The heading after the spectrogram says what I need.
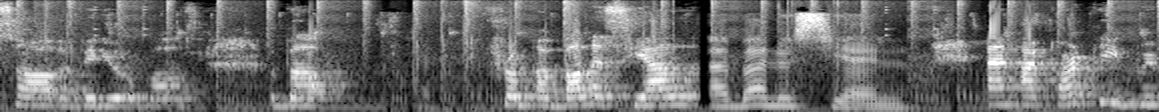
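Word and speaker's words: À Bas le Ciel: À-bas-le-ciel. That's how you pronounce his YouTube name, but his actual name is Eisel Mazard.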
